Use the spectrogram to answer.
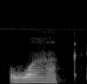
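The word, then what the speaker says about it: walk: وا وا وا وا واك يعني يمشي واق يمشي هنلاحظ برض يا شطار ان حرف الال برض ماتنطقش يبقى اذا الال اذا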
